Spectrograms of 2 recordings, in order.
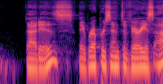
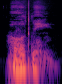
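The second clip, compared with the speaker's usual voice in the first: despairing whisper; 3 semitones lower, 10 dB quieter than usual. Acted. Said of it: "as she called back".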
